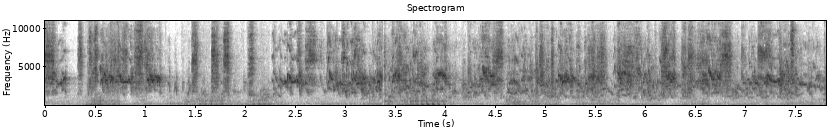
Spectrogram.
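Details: Several budgerigars in breeding season chatter nonstop in a dense, high warbling mix of chirps, squawks and scratchy twitters, busy, overlapping and steady with no pauses.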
